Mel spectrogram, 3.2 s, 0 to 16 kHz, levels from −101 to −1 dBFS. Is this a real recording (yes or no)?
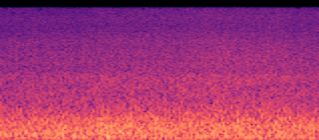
no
